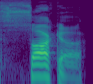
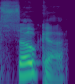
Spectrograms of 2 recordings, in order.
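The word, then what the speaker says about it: Sokka: created the art and said this is how you pronounce Aang and Saka and they're like oh my name is Ong and Soca ah no that's not right and and I know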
